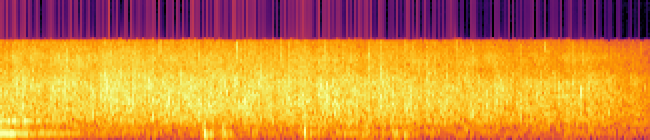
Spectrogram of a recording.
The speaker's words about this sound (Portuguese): E graças a Deus pela sua vida, aplauda Jesus porque ele trouxe você.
